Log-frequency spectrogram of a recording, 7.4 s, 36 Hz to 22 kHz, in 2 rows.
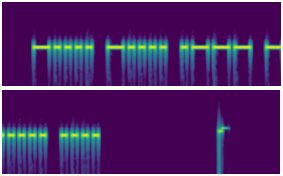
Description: Morse code, heard as a keyed tone, about 17 wpm, 700 Hz. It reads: 66J6H
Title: Five Challenging Letter-Number Combinations 17wpm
